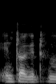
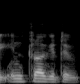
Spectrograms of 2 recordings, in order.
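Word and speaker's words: interrogative: और लास्ट में हमारा इंट्रोगेटिव मार्क। तो ये रहा हमारे पास नेगेटिव की, सॉरी इंट्रोगेटिव की। इसे इंटेरोगेटिव नहीं पढ़ते होते, इसकी जो करेक्ट प्रोनाउंसिएशन है वो इंट्रोगेटिव है।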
